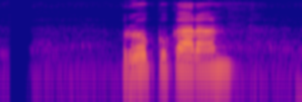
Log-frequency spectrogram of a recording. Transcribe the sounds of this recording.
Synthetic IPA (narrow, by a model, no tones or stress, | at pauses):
roɡ̚kokaɾʌn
